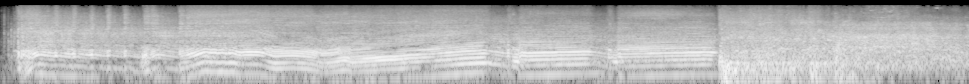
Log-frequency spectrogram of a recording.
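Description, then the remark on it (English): A motorcycle engine roars and revs continuously during a Wall of Death stunt act, pitch rising and falling in repeated sweeps as it circles, loud and sustained before cutting into a rougher, noisier rumble near the end. “It's Mad Mick McMurtry, the motorcycle maniac, and the Wall of Death.”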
